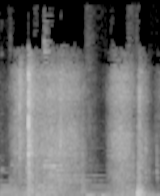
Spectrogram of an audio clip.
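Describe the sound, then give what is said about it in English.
A lower drawer full of paper punches slides open with a rumbling scrape, a sharp clunk near the start and another heavier thunk toward the end as the paper punches inside shift. “And that's what happens to my paper punches because they're in a lower drawer there's two drawers full of paper punches.”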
